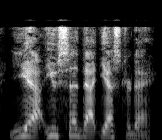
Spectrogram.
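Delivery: put-on a small girl, a bit impatient; little girl. A narrator's reading. Sophie reminds her father, in a high child voice.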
